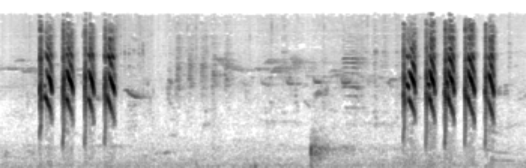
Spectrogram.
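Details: Baby Indian ringneck parakeet in two bursts of four and six grating, downward-sweeping squawks separated by a pause with soft chatter and a brief thump.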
